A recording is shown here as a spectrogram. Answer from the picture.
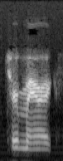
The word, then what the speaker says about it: turmeric: This turmeric thing is killing me because everybody out there is selling turmeric, but nobody knows how to pronounce it. They keep saying, like, it's T-U-M. It's T-U-R-M-E-R-I-C, turmeric.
